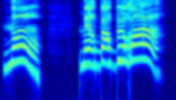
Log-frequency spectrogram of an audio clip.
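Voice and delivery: put-on very high, drawn-out child's wail; slow high-pitched plea; desperate cry. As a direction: refuse and call out for mother. Boy refuses, calls for mother.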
